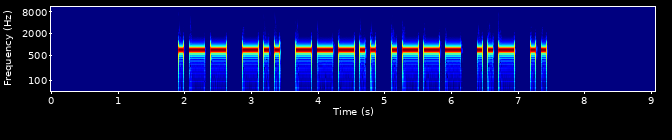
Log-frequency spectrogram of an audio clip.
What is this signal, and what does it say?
Morse code, heard as a keyed tone, about 15 wpm, 700 Hz. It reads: WD8JUI
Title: USA Call Signs - 6 Characters - Repeated 3x - 15wpm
